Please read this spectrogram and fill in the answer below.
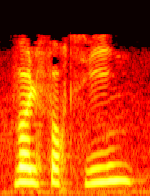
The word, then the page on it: Wàllfahrtswin: Bas Rhin; Herrlisheim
